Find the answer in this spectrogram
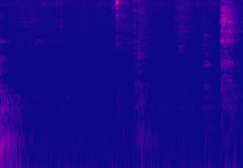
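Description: A few faint, short ticks and clicks in a quiet room, two of them close together just past the middle. At the very start, the tail of a brief falling vocal sound dies away.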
